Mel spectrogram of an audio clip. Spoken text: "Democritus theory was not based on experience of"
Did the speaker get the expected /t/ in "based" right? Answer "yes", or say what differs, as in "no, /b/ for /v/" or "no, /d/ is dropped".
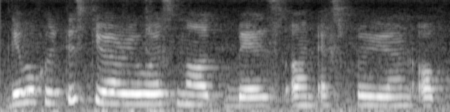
yes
